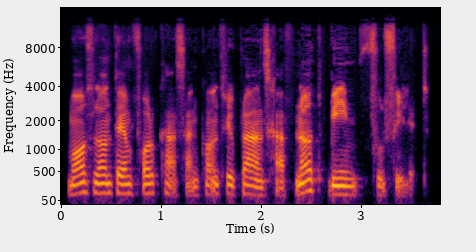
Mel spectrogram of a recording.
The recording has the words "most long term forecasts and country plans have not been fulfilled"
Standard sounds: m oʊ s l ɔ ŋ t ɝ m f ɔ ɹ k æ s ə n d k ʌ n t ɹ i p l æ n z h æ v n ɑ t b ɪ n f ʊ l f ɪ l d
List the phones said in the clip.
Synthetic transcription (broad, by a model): m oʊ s l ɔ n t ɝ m f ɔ ɹ k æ s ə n k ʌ n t ɹ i p l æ n s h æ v n ɑ t b ɪ n f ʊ l f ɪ l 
